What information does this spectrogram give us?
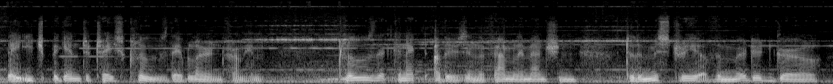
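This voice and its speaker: A man's voice: a bass voice, moderate pace, low-quality recording. An actor narrating a gothic soap opera as a solemn, portentous male storyteller, on an old TV soundtrack. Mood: ominous. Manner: ominous, portentous. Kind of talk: dramatic scripted narration. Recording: old TV soundtrack under loud music. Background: loud music.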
